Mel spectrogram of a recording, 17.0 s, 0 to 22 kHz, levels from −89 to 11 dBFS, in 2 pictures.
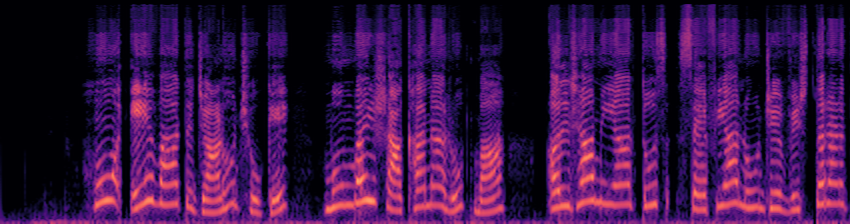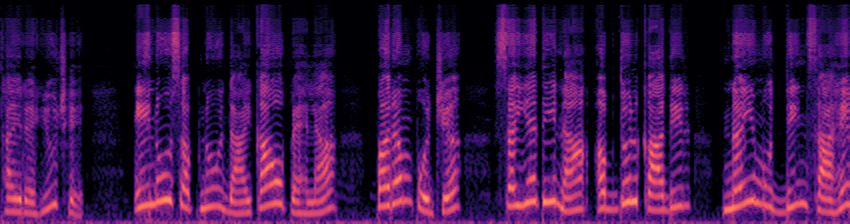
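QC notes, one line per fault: Throughout, Opus compression is plainly audible. The speech sounds grainy and rough, with a noisy texture over its tones instead of swirling. The likely cause is an Opus encoder in its CELT music mode. It keeps each band's energy but fills bands it cannot afford with folded copies or noise. Content still reaches about 20.4 kHz, so the bandwidth has not narrowed. That texture fits a rate near 24 kbps.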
